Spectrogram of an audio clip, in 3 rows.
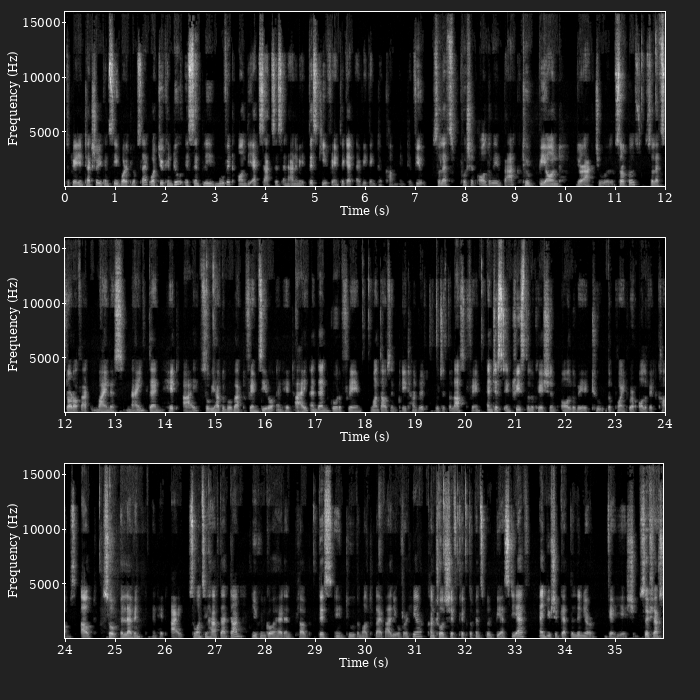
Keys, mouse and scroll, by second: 2.7-13.6 shift+drag, 15.1-16.8 drag, 16.8 i, 18.0-19.1 drag, 19.4 Right, 19.5 Right, 21.6-24.6 shift+drag, 26.4 click, 27.0 click, 27.8 middle click, 29.0-30.3 drag, 31.2 middle click, 31.5 click, 32.1 ctrl+shift+click.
